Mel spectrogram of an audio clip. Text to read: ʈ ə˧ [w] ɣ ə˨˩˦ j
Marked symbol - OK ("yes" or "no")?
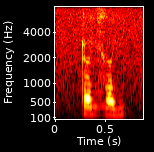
no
